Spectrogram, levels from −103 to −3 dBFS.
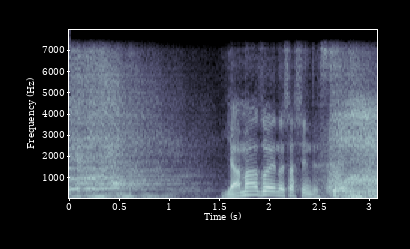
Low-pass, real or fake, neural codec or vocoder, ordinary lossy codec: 7.2 kHz; fake; codec, 24 kHz, 0.9 kbps, DualCodec; none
